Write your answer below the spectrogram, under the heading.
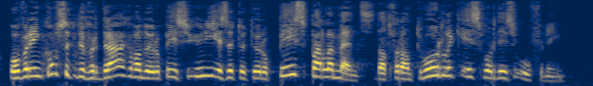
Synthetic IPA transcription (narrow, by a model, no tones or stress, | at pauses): oːvəɾeːŋkɔmstəɣdəvərdraːɣənvɑndəøːɾopeːsəyniɪsətɦətøːɾopeːspɑrləmɛntdɑtfəɾɑntʋoːrdələkɪsfoːrdeːzəufənɪ̰ŋ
